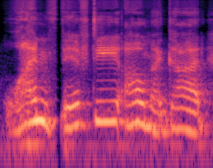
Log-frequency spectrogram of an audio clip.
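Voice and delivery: slow, stunned disbelief. Retold or imitated. Retelling her disbelief at a cheap house price. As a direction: drag it out in shock. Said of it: "And I was like".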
